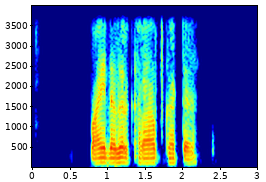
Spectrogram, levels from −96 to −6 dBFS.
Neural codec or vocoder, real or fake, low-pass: none; real; 3.6 kHz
